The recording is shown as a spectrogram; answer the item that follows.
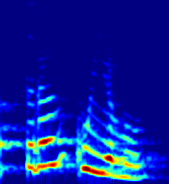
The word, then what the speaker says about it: tranquilo: Na palavra tranquilo, o N também é nulo, quer dizer, forma dígrafo, não é pronunciado. O é pronunciado, né? Lo.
